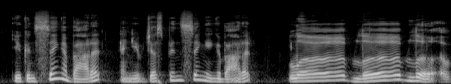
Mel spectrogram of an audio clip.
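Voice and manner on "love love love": exaggerated, put-on Texas accent. Echoing how the listeners just said the word, in a put-on Texas accent. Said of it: "with that Texas accent".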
